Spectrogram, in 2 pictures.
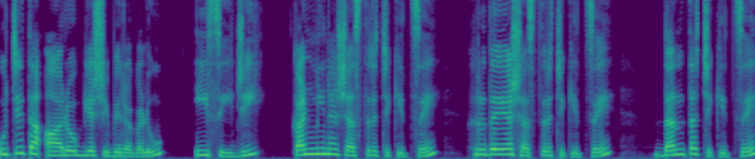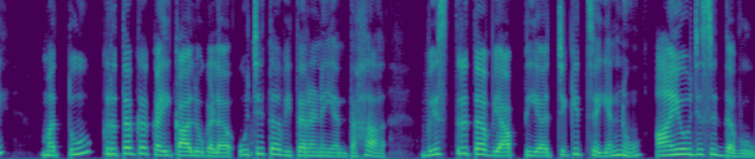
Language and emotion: Kannada, neutral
